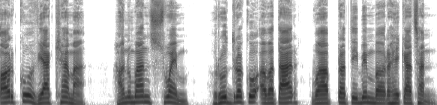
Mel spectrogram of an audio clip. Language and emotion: Nepali, neutral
